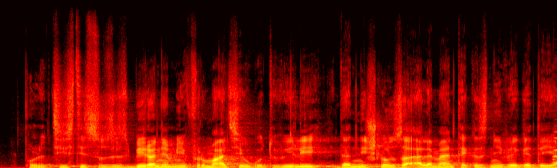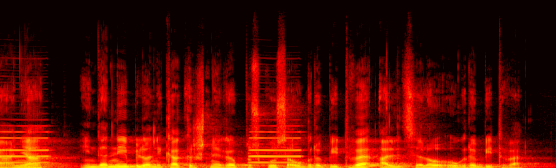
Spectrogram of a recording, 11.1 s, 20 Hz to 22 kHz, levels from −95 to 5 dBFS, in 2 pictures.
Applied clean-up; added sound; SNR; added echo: none; Wind instrument, woodwind instrument; 10 dB; none.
